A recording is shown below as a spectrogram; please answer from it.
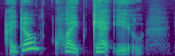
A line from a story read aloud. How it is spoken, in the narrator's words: he said gently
